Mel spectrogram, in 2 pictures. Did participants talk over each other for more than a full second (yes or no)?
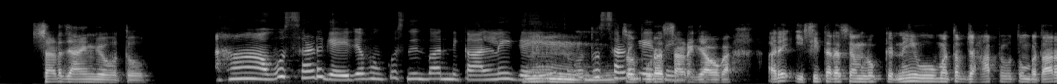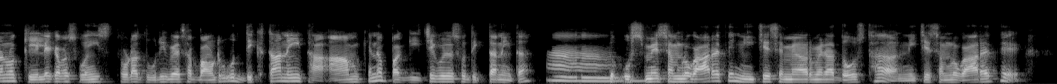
yes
